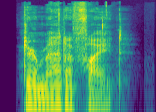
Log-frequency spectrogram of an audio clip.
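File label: "dermatophyte", American English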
